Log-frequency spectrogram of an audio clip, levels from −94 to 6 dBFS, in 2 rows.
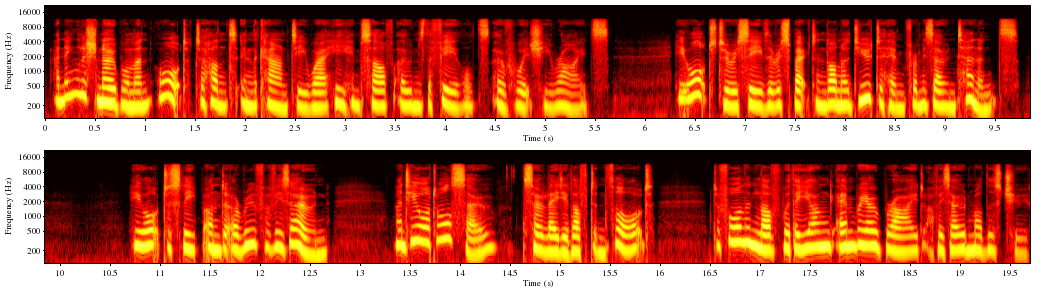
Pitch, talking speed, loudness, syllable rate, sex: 220 Hz, 195 wpm, -20 LUFS, 5.3 syllables/s, female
